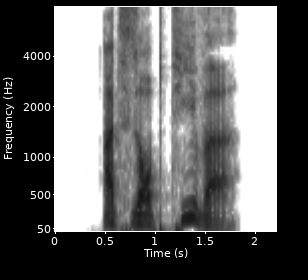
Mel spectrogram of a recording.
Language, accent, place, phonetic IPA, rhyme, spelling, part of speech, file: German, Germany, Berlin, [atzɔʁpˈtiːvɐ], -iːvɐ, adsorptiver, adjective, De-adsorptiver.ogg
- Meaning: inflection of adsorptiv: 1. strong/mixed nominative masculine singular 2. strong genitive/dative feminine singular 3. strong genitive plural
